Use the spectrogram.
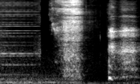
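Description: A short, sharp sneeze bursts out near the end, standing apart after a stretch of quiet room noise and a breathy hiss, close and fairly loud.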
